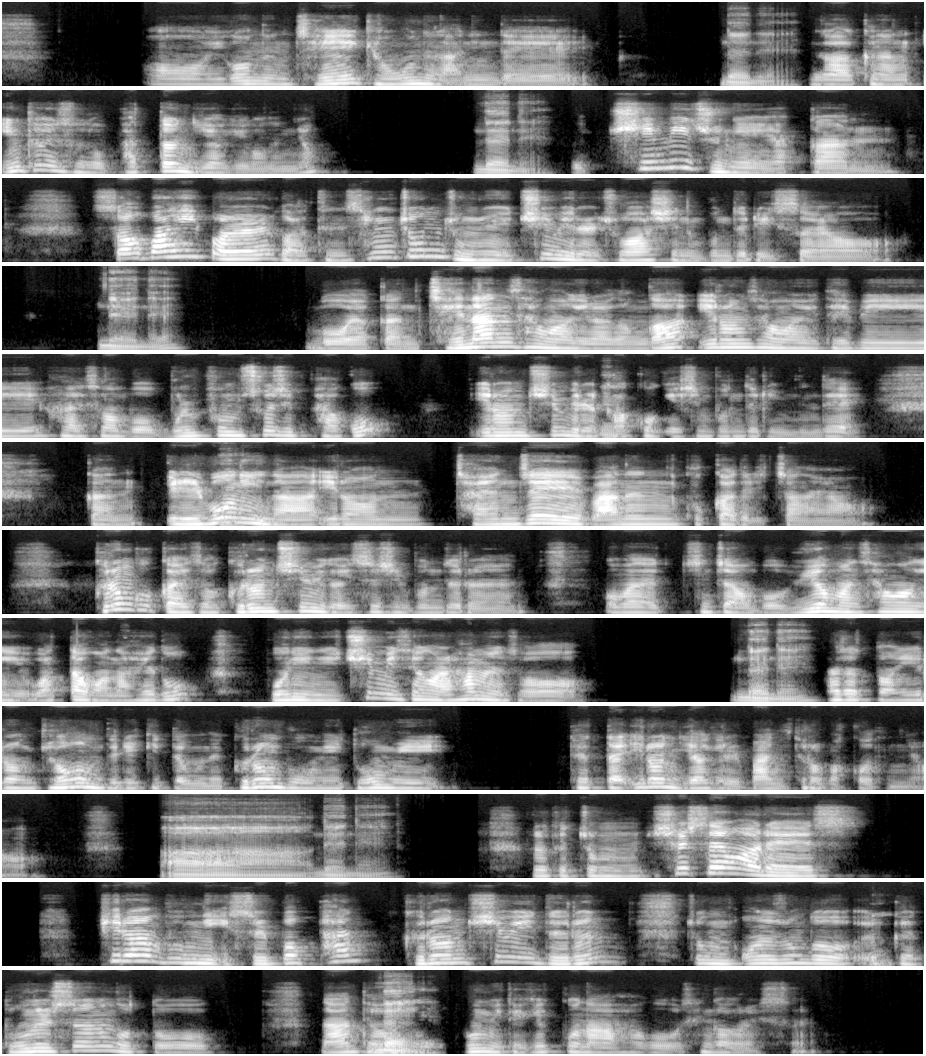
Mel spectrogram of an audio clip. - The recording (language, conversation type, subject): Korean, unstructured, 취미 활동에 드는 비용이 너무 많을 때 상대방을 어떻게 설득하면 좋을까요?
- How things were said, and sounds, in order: other background noise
